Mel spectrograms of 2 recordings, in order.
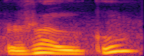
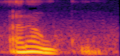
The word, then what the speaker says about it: Ralco: Para identificar a un sector del pueblo mapuche que se denomina Ralco, y los españoles no pudieron pronunciar Ralco, dijeron Arauco.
